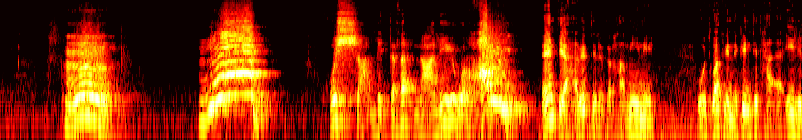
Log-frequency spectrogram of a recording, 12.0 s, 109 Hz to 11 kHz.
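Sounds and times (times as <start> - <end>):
man humming: 0.9 - 1.8.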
